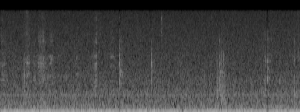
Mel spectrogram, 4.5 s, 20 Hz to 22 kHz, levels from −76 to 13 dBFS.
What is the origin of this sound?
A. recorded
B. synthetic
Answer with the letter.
A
